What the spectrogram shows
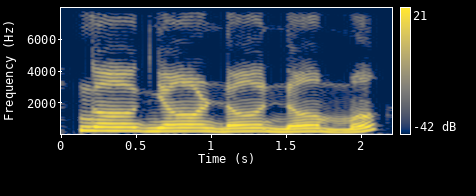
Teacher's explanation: इन अक्षरों को बोलते समय हवा का कुछ हिस्सा मुंह के बजाय नाक से बाहर आता है। इसीलिए जुकाम होने पर मां की जगह बां जैसा सुनाई देता है, क्योंकि नाक का रास्ता बंद होता है। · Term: नासिक्य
